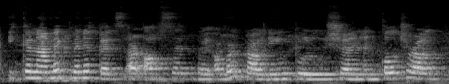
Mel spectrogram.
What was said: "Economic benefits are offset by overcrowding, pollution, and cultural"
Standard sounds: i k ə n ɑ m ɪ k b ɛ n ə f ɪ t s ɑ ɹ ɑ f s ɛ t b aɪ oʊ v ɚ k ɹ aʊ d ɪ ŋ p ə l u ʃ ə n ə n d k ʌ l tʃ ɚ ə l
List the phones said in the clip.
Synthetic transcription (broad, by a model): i k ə n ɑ m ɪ k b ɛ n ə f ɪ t s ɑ ɹ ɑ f s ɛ t b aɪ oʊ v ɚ k aʊ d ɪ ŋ p ə l u ʃ ə n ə n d k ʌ l tʃ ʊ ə l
